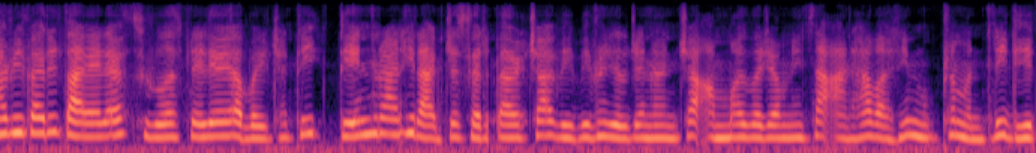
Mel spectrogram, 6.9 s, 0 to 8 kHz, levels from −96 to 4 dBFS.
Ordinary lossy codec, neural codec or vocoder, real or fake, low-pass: none; autoencoder, 22.05 kHz, a latent of 192 numbers a frame, VITS, trained on many speakers; fake; 7.2 kHz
